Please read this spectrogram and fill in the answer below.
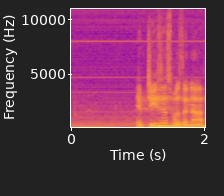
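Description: Steady electrical mains hum through the microphone sound system. About a second in, a man starts speaking into a microphone, much louder than the hum.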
